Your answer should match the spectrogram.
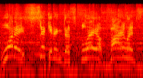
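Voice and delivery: high excited play-by-play shouting; shocked commentator. Real, not acted. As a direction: react in horror to the choke.

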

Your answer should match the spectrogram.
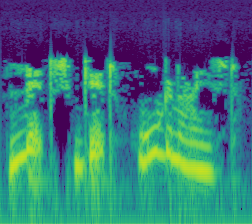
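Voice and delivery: put-on high young rat voice, drawn out slowly; Peaches, slow and high. A narrator's reading. Peaches urging the clan to get organized, high and slow. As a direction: lay out the plan calmly, in a high voice.

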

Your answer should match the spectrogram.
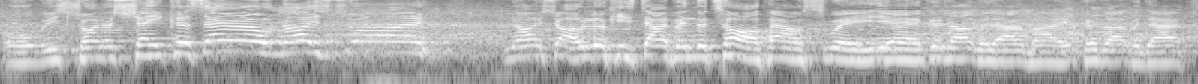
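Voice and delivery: mock him like a mischievous gang; taunting wee gang. The wee drops taunting the shaking man, cocky loud mockery.

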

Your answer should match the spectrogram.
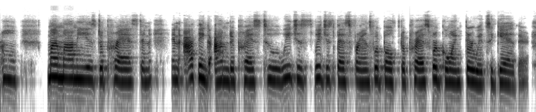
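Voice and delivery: soft, lightly voiced imitation of a child; mock daughter. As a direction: mimic a little girl confiding, quietly. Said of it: "So Robin over there".

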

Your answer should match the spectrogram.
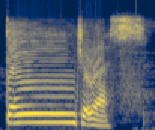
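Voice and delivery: drawn-out Dangerous for repeating; slow model word. Shown as a demonstration. Teacher asking the listener to repeat the sound, slow and clear. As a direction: say Dangerous slowly and clearly for the child to echo. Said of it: "Una vez más".

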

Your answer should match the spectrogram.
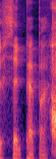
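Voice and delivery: ordinary delivery, nothing marked

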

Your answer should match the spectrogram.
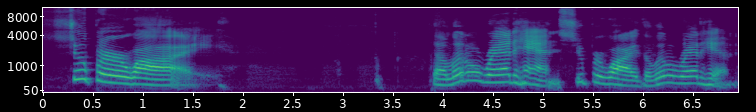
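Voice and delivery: ordinary delivery

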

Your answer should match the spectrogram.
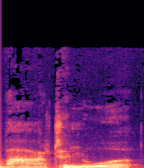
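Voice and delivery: low, soft menacing growl; drohende Krokodile. A narrator's reading. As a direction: growl it like a lurking crocodile. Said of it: "riefen sie dem kleinen Hirsch nach". (tiefe, leise Drohung der Krokodile)

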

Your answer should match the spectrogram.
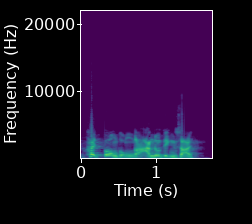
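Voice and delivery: usual speaking voice

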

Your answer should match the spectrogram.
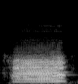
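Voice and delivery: a low throaty growl, lightly done; soft growl demo. Shown as a demonstration. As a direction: growl softly in the throat like a bull elk. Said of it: "you can growl a little bit in the beginning".

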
